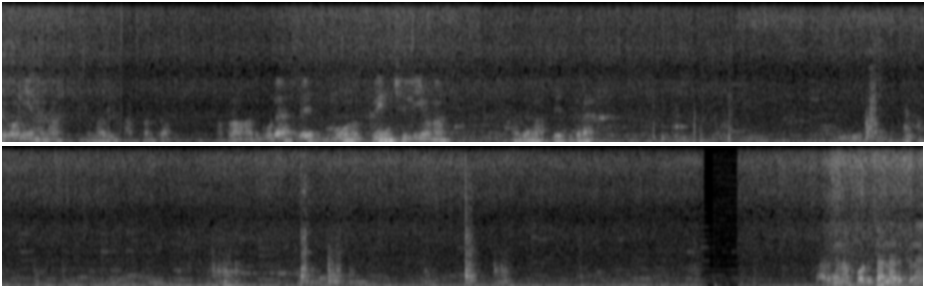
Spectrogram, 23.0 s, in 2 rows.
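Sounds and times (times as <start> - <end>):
onions sizzling in oil: 0.0 - 23.0
scrapes against the pan: 10.6 - 11.6, 15.2 - 16.1.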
